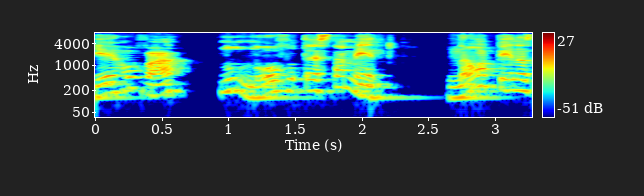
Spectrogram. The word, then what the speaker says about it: Jeová: Jeová em hebraico, Jeová é a pronúncia em português.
